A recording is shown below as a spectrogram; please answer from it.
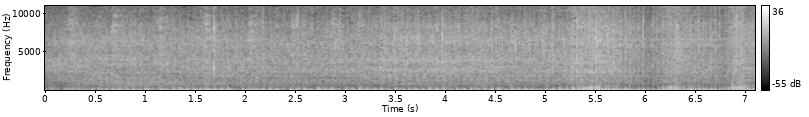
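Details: Honda TMX155 single-cylinder motorcycle engine at idle: loud beat with a rough metallic clatter; cause not identified. Engine clatter.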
